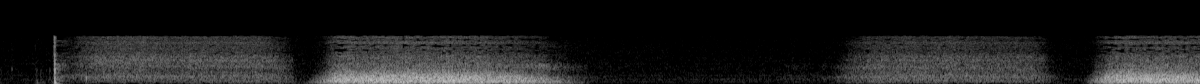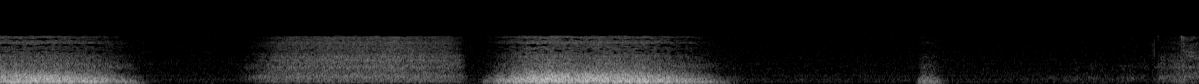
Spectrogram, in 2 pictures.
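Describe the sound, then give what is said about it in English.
Breathing in and out through both nostrils during meditation: three strong, rushing breaths alternating with two softer ones, each lasting a few seconds with quiet pauses between, and no talking. “second round. Each round has three breathing. So then from both nostrils,”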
